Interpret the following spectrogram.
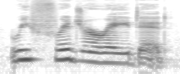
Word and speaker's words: refrigerated: Refrigerated. Refrigerated. That final t is going to sound like a d in American English because it's surrounded by vowels.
